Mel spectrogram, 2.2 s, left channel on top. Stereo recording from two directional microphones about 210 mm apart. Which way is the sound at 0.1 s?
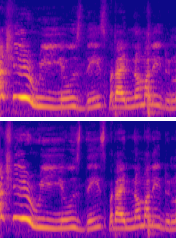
50° right (ahead or behind).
